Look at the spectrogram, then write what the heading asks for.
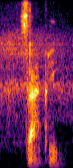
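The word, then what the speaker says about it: Zappe: Zappi.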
